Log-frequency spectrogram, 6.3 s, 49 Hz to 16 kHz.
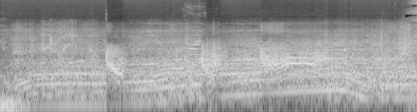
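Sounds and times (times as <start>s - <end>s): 
car engine revving: 0.0s - 6.2s.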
